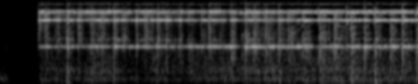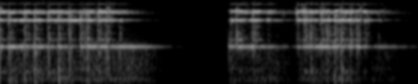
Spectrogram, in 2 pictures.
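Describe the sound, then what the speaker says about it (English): A single bell rung continuously with a bright, sustained metallic ring lasting about five seconds, then two shorter rings after a brief pause, loud and close with no talk. "I'm gonna ring this bell."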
